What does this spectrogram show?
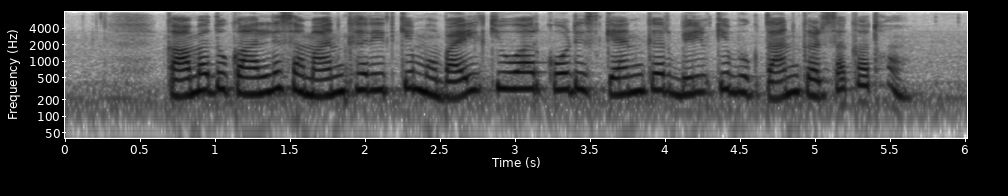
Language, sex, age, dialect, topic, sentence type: Chhattisgarhi, female, 18-24, Central, banking, question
